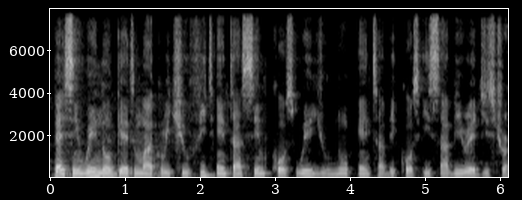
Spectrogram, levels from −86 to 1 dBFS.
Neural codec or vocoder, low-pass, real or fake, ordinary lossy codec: codec, 16 kHz, 16 kbps, FreqCodec, smaller model; none; fake; none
